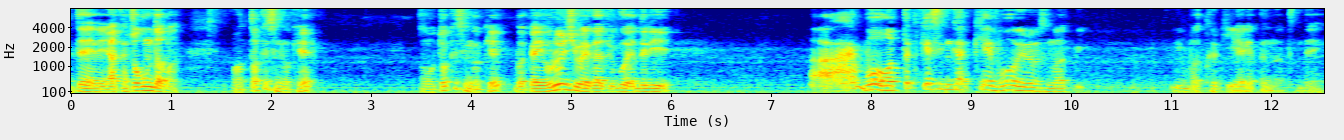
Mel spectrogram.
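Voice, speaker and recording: With lively intonation and big swings in loudness, a man speaks at a moderate pace, leaving long, frequent pauses. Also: medium pitch for a man. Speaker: rapper and songwriter. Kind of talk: casual livestream talk. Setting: dorm room.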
